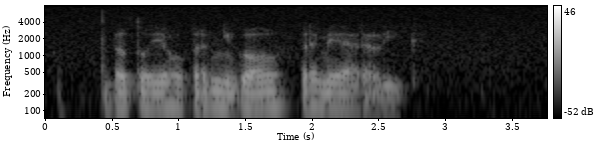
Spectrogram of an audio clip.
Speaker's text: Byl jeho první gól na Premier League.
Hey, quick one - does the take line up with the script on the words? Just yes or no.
no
